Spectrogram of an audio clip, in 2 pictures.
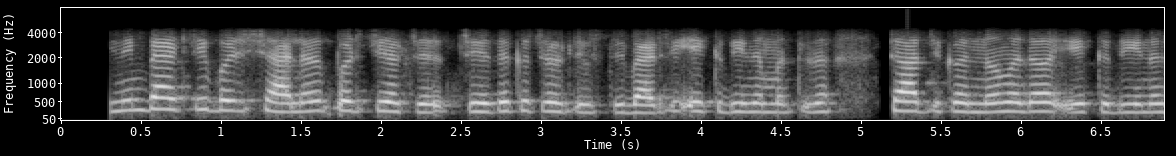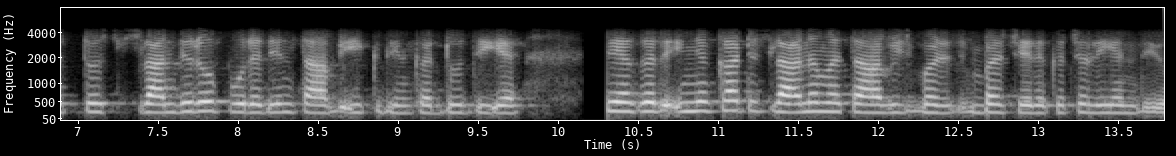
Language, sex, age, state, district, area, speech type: Dogri, female, 18-30, Jammu and Kashmir, Udhampur, rural, conversation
